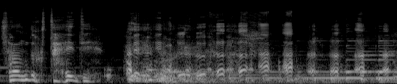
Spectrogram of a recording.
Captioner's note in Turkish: Gülüyorlar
